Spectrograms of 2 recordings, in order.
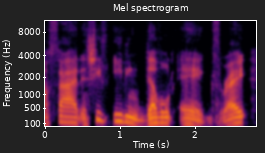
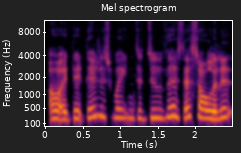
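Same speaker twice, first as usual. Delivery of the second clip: naive character; 12 semitones higher than usual. Retold or imitated.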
